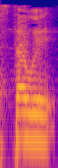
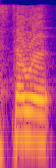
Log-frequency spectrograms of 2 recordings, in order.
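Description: First: The final vowel leans strongly toward 'e'. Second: The final vowel leans only slightly toward 'e'. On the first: "أمالها" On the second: "أو قللها"

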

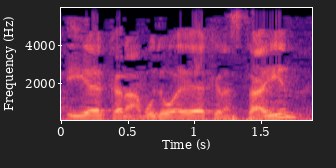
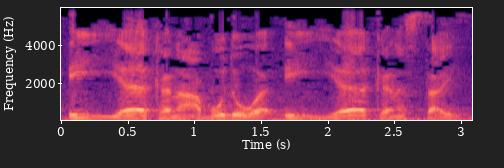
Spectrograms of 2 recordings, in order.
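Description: First: The y sound in iyyaka is short and single. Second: The y sound in iyyaka is held and doubled. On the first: It means worshipping the sun. The speaker calls it wrong. "وخففها" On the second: It means worshipping God alone. The speaker calls it right. "يعني يشدد الياء"

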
